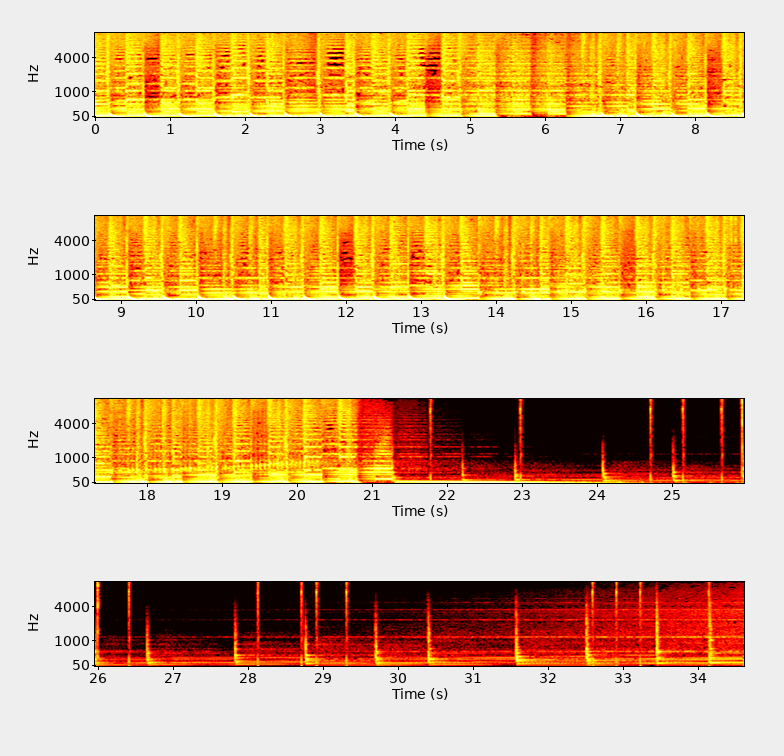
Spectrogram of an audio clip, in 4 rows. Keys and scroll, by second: 0.8 Delete, 1.8 space, 2.9 space, 5.0 F4, 9.8 Page_Down, 10.4 Page_Up, 10.9 d, 11.8 ctrl+shift+f, 16.2 b, 17.7 F2, 29.6 Down.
